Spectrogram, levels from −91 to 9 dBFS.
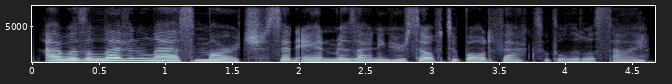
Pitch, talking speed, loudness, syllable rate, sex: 190 Hz, 205 wpm, -19 LUFS, 5.2 syllables/s, female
